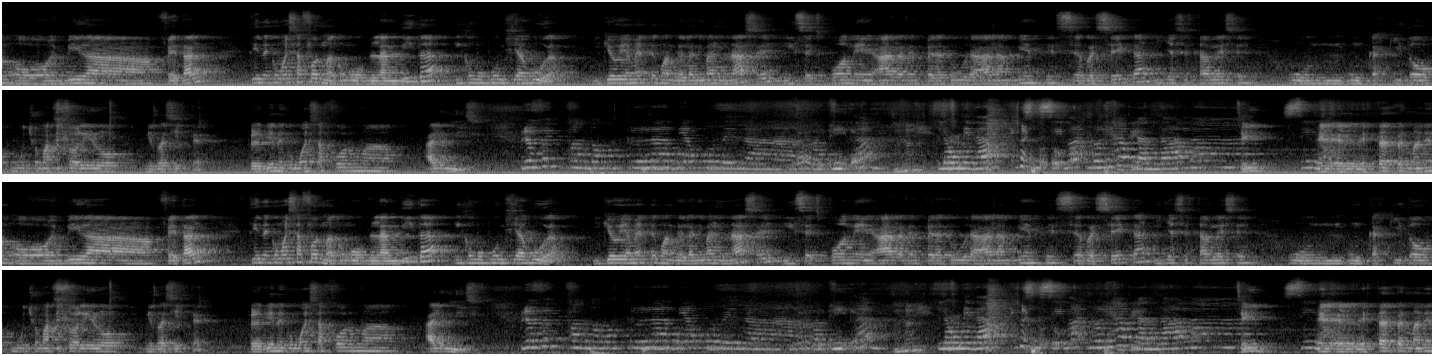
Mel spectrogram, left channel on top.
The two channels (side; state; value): left; noise; hum, 9 dB below the sound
